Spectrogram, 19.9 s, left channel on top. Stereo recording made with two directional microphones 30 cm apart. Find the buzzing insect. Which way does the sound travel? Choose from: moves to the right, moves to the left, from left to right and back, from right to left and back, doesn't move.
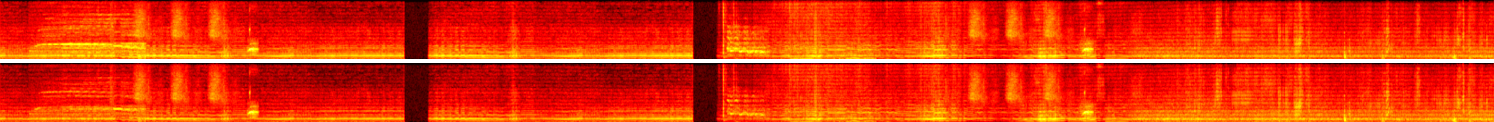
moves to the right.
